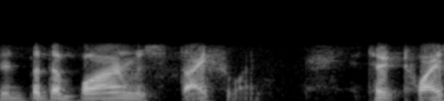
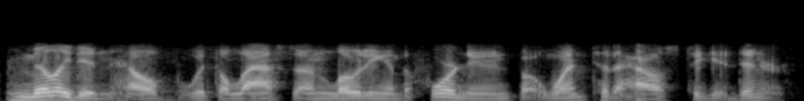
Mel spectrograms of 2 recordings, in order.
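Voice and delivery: ordinary delivery

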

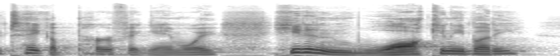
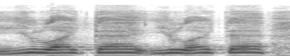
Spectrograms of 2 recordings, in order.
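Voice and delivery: high, held-back pitcher's taunt; mock taunting scream; 8 semitones higher, 3 dB quieter than usual. Pitcher to the batter he struck out, mock taunting. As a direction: taunt him in a high, restrained mock yell. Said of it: "fucking screaming his ass".

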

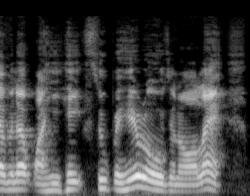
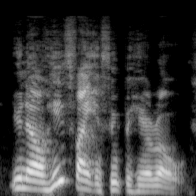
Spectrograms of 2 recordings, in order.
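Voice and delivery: ordinary talk, nothing marked

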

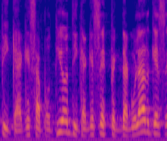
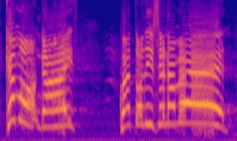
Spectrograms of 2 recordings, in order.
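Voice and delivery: high, loud rallying holler; crazy preacher shout; 10 semitones higher, 11 dB louder, much slower than usual. Acted. Paul as wild preacher rouses Corinthian church, crazed shout. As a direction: rouse the crowd, drawing out the last word. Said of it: "es tan loco como yo".

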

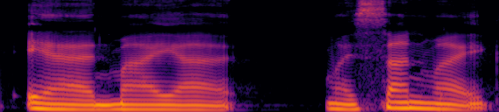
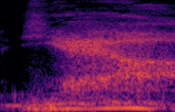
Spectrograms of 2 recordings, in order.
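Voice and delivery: tiny whispered yes; whispered child yes; 9 dB quieter than usual. Retold or imitated. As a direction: answer softly like a sleepy toddler. Grandson whispering his answer.

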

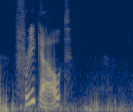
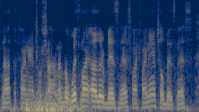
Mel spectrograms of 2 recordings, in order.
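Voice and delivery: ordinary talk

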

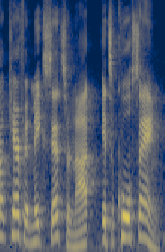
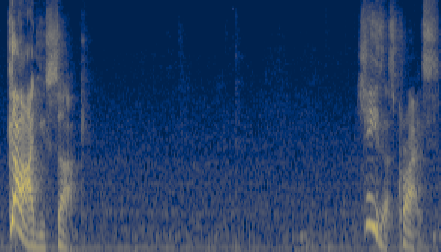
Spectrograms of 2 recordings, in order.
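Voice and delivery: slow, much lower and softer disgust; disgusted mutter; 8 semitones lower, 6 dB quieter, slower than usual. Real, not acted. Fan giving up on the referees, low disgusted mutter. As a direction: give up on the refs under your breath. Deflated after ranting.

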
